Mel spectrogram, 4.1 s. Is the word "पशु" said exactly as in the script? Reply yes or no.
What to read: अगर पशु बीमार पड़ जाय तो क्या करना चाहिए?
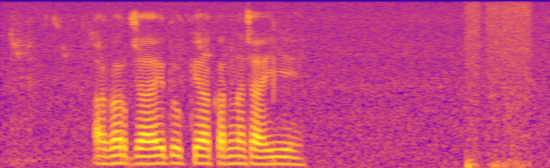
no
